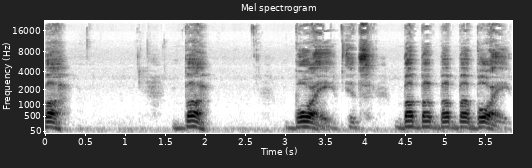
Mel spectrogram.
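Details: Adult man who stutters demonstrating the Iowa bounce form of voluntary stuttering; voluntary stuttering (bounce).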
